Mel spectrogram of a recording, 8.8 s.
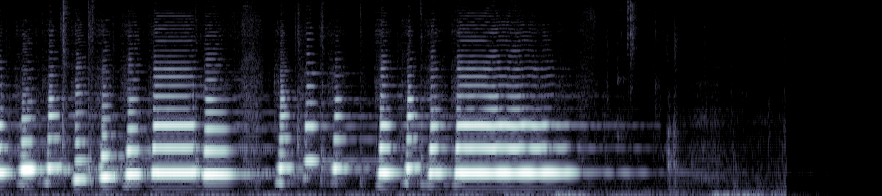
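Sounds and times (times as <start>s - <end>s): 
clarinet: 0.0s - 6.5s
saxophone: 0.0s - 6.5s.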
